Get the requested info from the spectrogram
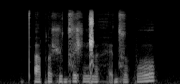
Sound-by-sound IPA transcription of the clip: pʼ a p ɾ ɔ ʃ y d͡z ə ʃ ŋ͡ǁ ə h ɛ̰ d͡z o p o

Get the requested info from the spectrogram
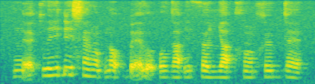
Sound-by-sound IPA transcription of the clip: n ɛ̰ k ð i ɗ i s ɛ̃ ð õ ʔ n ɔ ʔ ɓ ɛ̰ ð o̰ ʔ o ɡ a ʔ i θ œ ʎ a ʔ x õ x ø b ɡ ɛ

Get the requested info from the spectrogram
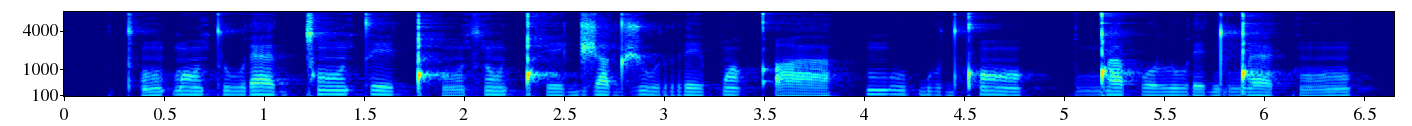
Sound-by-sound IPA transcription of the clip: tʼ õ˩˧ ɓ ɔ̃˧ t u˧ ɾ æ˥˧ d ǀ õ˥ t e˥˧ ǃʰ õ˩˧ s õ˥ ǃʰ e˧ d͡ʒ a˥˧ d ʒ u˥˧ r e˥˧ p ɔ̃˥ qʼ a˧˩ | m u˥˧ ɓ u˧˩ d kʼ ɔ̃˥˧ | ŋ͡ǃ a˥˧ p o˧ l u˧˩ ɾ e˩˧ d ŋ͡ǃ æ˧˩ k õ˩˧

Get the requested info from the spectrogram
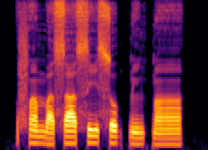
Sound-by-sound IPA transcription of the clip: f ã˧ m a˨ s a˧ s i˦ s o˦ k͡p ĩ˧ k͡p ã˧

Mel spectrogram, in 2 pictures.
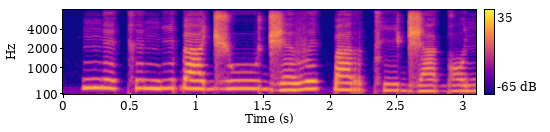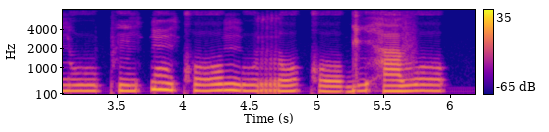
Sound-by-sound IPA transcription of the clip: ŋ e˦˨ kʰ ɪ˦ ŋ i˦ ɗ a˦ d͡ʒ uː˦ d͡ʒ ɛ˨ v e˦ k͡p a˦ r tʰ i˨ d͡ʒ a˨ ɡ ɔ˨ ɲ uː˨ pʰ ĩ˨ k͡p ũ˦˨ kʰ oː˨˦ ŋ u˨ r o˨˦ kʰ oː˨ ɡ i˦ h a˦ v o˦

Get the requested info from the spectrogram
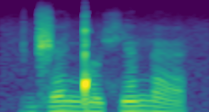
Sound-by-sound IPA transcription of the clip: d͡ʒ ɛ ŋ͡ǃ ɵ ç ɛ̃ n æ

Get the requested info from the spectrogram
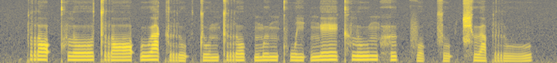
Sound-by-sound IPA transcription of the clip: p r ɔ˥˩ ʔ kʰ l oː˦˥ t r ɔː˦˥ ʔ u˥˩ a̯ k r u˨˩ ʔ t u˦˥ n t r o˥˩ k̚ m ɯ˥˩ ŋ kʰ w i˦˥ ʔ ŋ eː˥˩ kʰ l uː˥˩ ŋ h ɯ˥˩ k̚ f o˨˩ k̚ s u˨˩ ʔ t͡ɕʰ ɯ˧ a̯ p r uː˩˦

